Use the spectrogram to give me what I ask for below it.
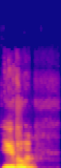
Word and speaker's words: Evelyn: Yes, Evelyn. – Yeah, that's the British pronunciation of Evelyn. – Yes, thank you. – Or at least her pronunciation, Evelyn, yes.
